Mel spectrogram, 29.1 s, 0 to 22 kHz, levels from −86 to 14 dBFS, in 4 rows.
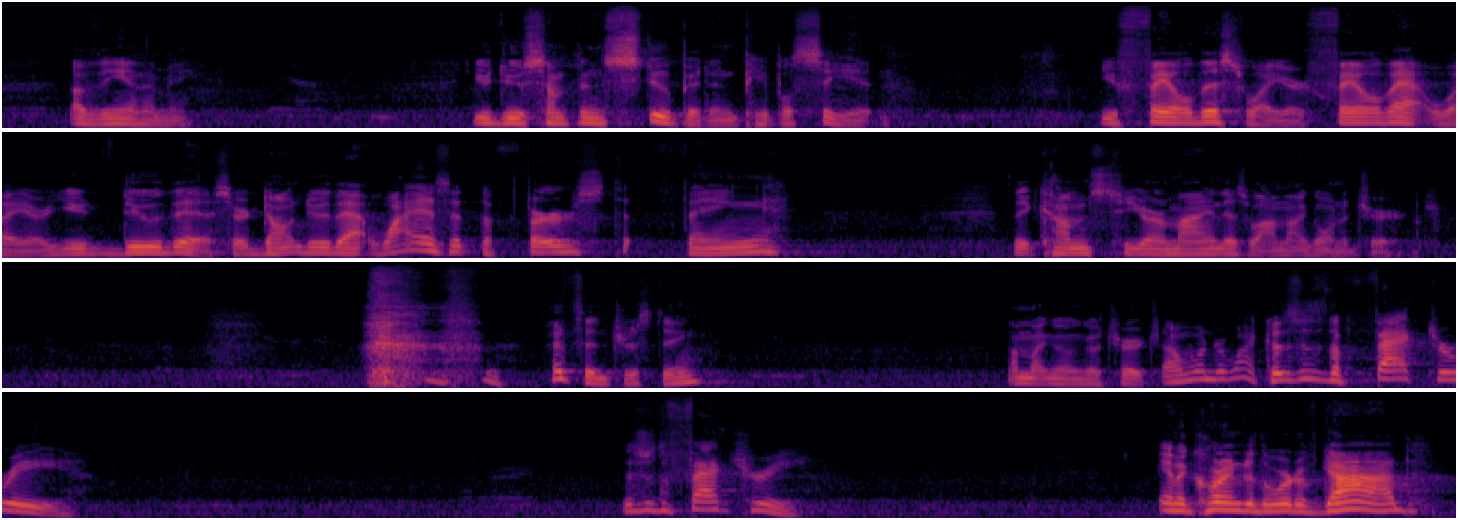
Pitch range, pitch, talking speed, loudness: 115-155 Hz, 135 Hz, 150 wpm, -36 LUFS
